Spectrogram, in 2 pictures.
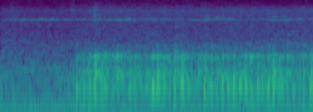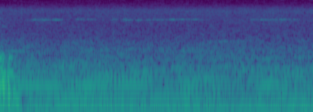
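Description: Hookah water bubbling during a long draw on the pipe: a fast, even gurgle that starts about a second in and stops after about two and a half seconds.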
